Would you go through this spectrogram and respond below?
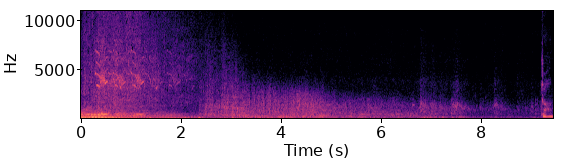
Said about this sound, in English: Wind's getting up again. Forecast was pretty bad.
